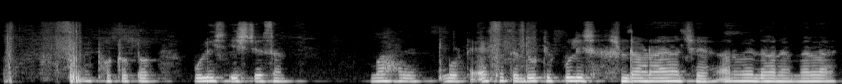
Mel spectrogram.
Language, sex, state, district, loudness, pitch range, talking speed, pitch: Bengali, male, West Bengal, Jhargram, -15 LUFS, 145-150 Hz, 115 wpm, 145 Hz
